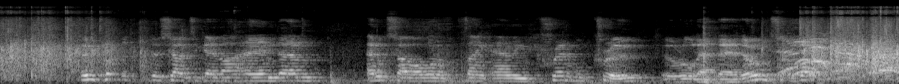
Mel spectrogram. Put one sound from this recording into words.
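A man speaks to the audience through a microphone.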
